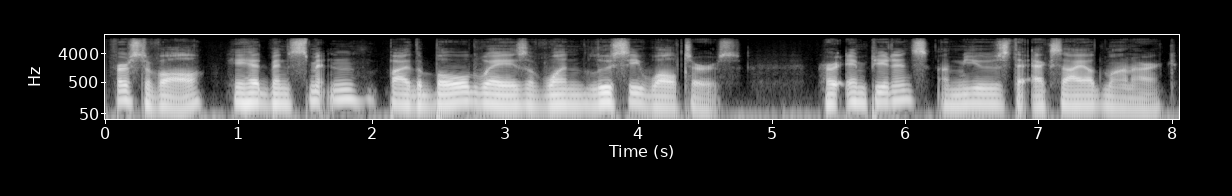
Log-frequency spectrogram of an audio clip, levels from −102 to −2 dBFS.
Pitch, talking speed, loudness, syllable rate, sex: 100 Hz, 155 wpm, -18 LUFS, 4.6 syllables/s, male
